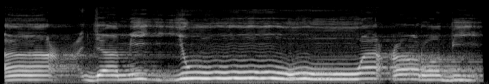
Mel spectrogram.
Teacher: ini adalah bacaan tashil, artinya meringankan bunyi hamzah yang kedua, maka bunyinya a'jamiyyu wa arabi.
